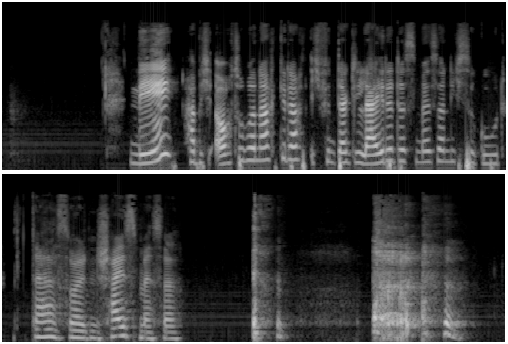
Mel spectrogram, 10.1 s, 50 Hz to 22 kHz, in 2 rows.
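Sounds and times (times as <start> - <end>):
speech: 1.3 - 6.9, 8.8 - 9.7
person coughing: 7.6 - 8.0, 8.8 - 9.8.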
